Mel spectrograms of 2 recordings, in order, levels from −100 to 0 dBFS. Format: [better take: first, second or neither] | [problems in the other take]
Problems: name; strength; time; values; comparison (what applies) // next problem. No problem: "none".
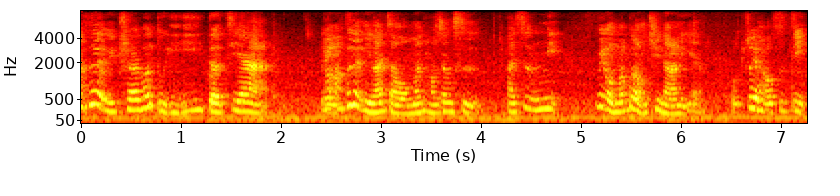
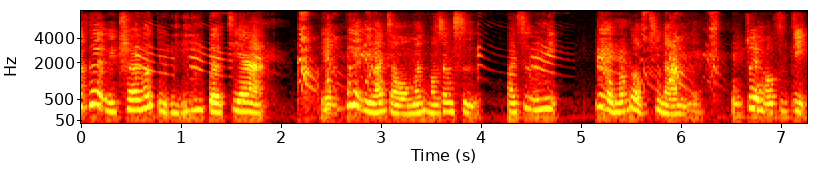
first | noise reduction (neural mask model RNNoise)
